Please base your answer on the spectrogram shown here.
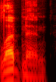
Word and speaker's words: Lebanon: called Lebanon and it's spelled like Lebanon but it's Lebanon and if this is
